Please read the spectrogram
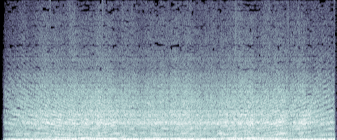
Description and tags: sound-design created with a lot of flange and phase processing in Adobe Audition
dark, electronic, industrial, panning, sound-design, stab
